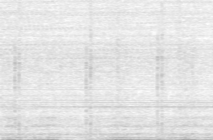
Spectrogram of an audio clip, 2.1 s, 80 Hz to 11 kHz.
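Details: Diesel heater, restarted after removing scouring pad from main burn chamber and enlarging its hole: low deep rumble swelling and fading in even pulses about every 0.7 seconds; lights and keeps burning properly, normal firing.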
